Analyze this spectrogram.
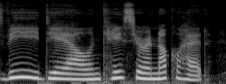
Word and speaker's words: Vedal: Val, pronounced as V DL, in case you're a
